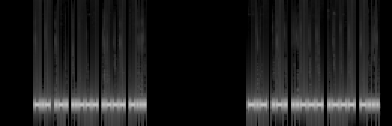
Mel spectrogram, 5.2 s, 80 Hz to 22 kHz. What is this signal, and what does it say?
Morse code, heard as a keyed tone, about 53 wpm, 700 Hz. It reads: KR2JB KR2JB
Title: Speed Racing - USA 2x2 Call Signs 45wpm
